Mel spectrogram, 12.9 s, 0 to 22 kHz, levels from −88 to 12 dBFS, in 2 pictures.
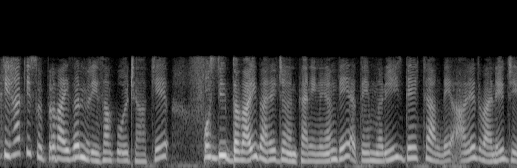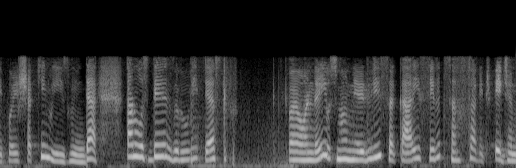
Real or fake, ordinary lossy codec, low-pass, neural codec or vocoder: fake; none; 5.4 kHz; codec, 16 kHz, 0.5 kbps, X-Codec, HuBERT features, trained on general audio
